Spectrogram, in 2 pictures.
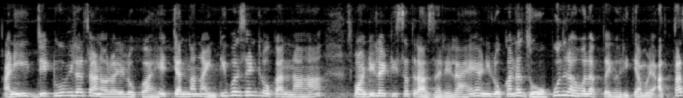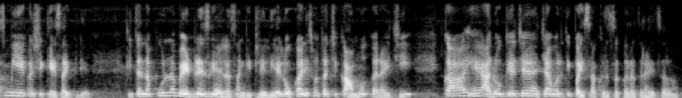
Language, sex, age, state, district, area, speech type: Marathi, female, 60+, Maharashtra, Kolhapur, urban, spontaneous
